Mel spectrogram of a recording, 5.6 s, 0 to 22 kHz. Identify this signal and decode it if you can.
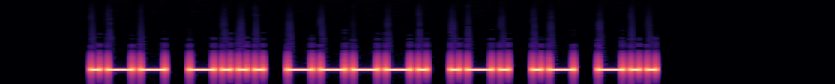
Morse code, heard as a keyed tone, about 22 wpm, 700 Hz. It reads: WB9RAD
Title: USA Call Signs 22wpm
